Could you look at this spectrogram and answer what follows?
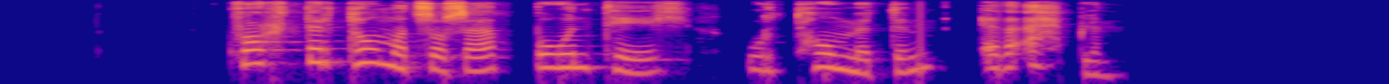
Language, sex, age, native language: Icelandic, female, 30-39, Icelandic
